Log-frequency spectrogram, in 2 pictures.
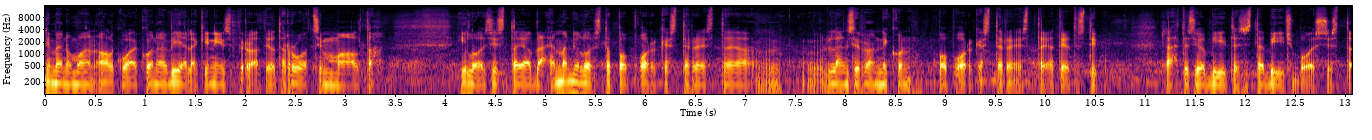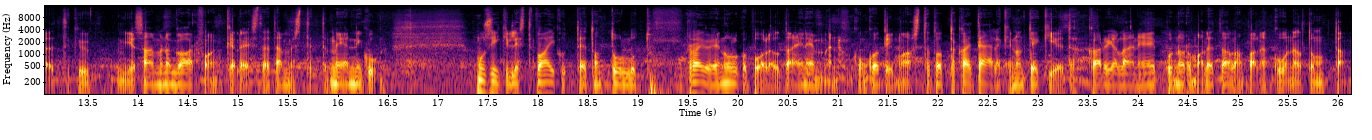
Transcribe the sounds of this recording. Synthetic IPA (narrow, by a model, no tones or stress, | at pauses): nimenomɑːnʔɑlkuɑikoinɑɑʋielæ̰kininspirɑ̰ːt̪iot̪ɑruot̪simːɑːlt̪ɑ | iloisist̪ɑjɑʋæhemːæniloisi̥st̪ɑpoporkest̪ereist̪ɑjɑ | lænsirɑnːikonpopo̰rkest̪erḛist̪ɑ̰jɑ̰t̪iet̪y̥st̪i | læht̪esijobiːt̪lesist̪æbiːt͡ʃbo̰isːist̪ɑ̰ḛt̪ːæ̥ky̰l | jɑ̰sɑimːɑneɡɑːrfɑ̰ŋkːelḛist̪ɑjɑt̪æmːø̰se̥t̪e̥t̪ːæmeijænniːŋkṵ | musiːkilːise̥t̪ʋɑikut̪ːeːt̪ont̪ulːut̪rɑjojenulkopuolḛlt̪ɑenemːæ̰nkuŋkot̪imɑ̰ːst̪ɑt̪ot̪ːɑkɑit̪æːlækinont̪ekḭø̰ˑit̪ækɑrjɑlɑineepːunormɑ̰ːlijt̪ɑlːɑ̰mpɑ̰ljo̰ŋkṵːnːʔḛlt̪umut̪ːɑ̰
